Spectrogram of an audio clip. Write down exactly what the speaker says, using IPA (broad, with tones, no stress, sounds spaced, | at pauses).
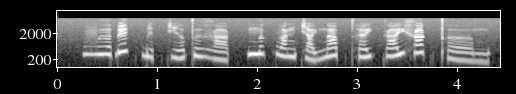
v ɨ˧ ə̯ ɗ e˦˥ k̚ ɓ i˨˩ t̚ c i˨˩˦ ə̯ t̪ ɨ˧ ɣ a˨˩ k̚ | n ə˦˥ k̚ v a˧ ŋ c a˨˩˨ j n aː˦˥ p̚ t̪ʰ ɛ˧˥ j k a˧˥ j x a˦˥ k̚ t̪ʰ əː˨˩ m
